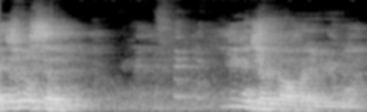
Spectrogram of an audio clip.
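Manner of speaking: ordinary talk, nothing marked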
